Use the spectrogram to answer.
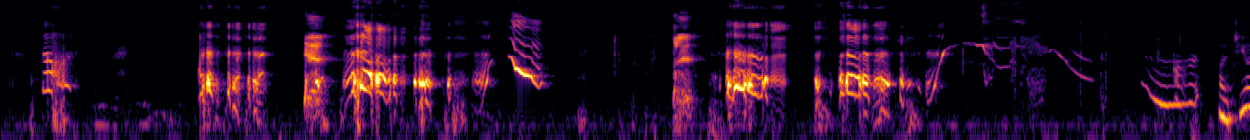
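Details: Short, abrupt hiccup sounds from a mother, each followed by her baby's delighted laughter and squeals; hiccups.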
